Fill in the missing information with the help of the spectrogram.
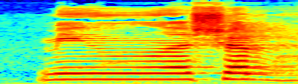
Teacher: رو پر تشدید ہے، رائے مشددہ ہوگا. رائے مشددہ پر زیر ہے، باریک پڑھیں گے. · نون پر جزم ہے، نون ساکن ہوگا. نون ساکن کے بعد حروف اخفا سے شین آ کر ہے، اس لیے نون کی آواز کو ناک میں چھپا کر پڑھنا چاہیے. اخفا کی مقدار 1 الف کے برابر ہوتا ہے.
